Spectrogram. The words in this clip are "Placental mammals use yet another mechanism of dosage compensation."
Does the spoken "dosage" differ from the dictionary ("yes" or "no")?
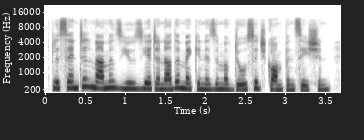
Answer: no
